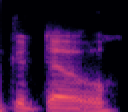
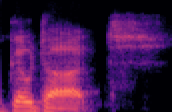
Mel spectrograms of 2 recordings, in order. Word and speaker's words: Godot: Oh, it's yeah, sorry, it's Godot. It looks like Godot.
